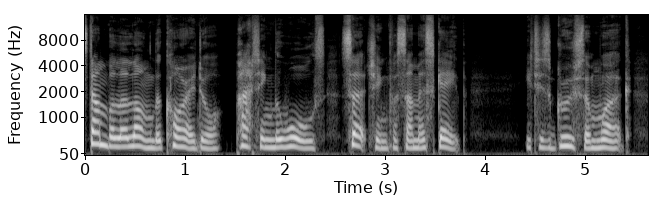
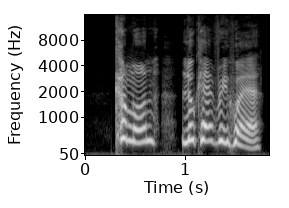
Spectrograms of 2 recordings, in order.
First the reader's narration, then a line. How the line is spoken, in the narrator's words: I shout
